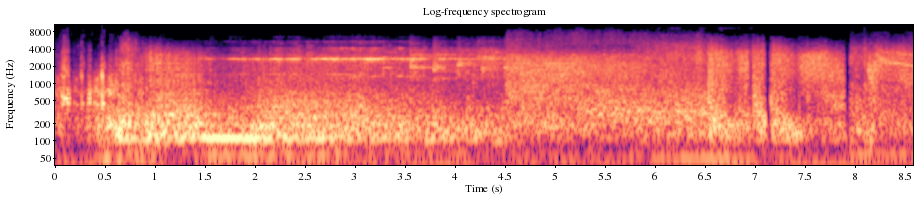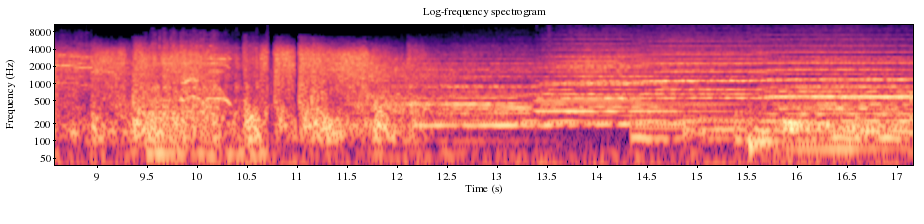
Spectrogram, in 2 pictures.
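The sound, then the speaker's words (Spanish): Film soundtrack of Arab rebels attacking a train carrying Turkish troops: dense, continuous gunfire and heavy blasts, with sustained music taking over near the end. “Es la escena en la que los rebeldes árabes, abanderados por el mítico Lorenz, atacan un tren en el que viajan tropas turcas.”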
